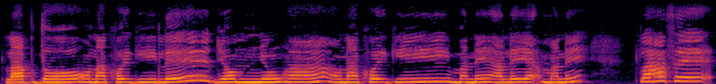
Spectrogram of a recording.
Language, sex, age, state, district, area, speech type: Santali, female, 60+, Jharkhand, Bokaro, rural, spontaneous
